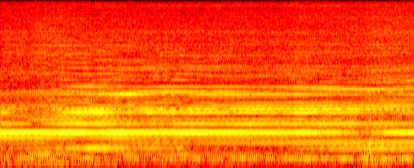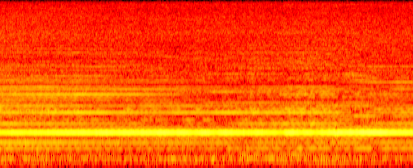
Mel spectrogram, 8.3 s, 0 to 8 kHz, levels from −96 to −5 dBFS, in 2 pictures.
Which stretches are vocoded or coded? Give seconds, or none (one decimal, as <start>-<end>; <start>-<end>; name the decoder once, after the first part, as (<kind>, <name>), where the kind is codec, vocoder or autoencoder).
none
